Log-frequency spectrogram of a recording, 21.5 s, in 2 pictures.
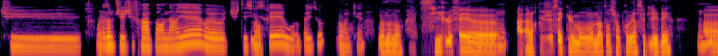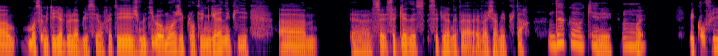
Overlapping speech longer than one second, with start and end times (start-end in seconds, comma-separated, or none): none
